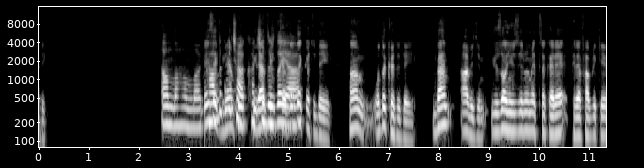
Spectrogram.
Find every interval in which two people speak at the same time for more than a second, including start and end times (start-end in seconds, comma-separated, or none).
3.2-5.3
